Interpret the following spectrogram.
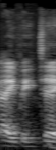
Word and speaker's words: ABT: I know I pronounced it wrong. It's apt. Well, most people in England call it ABT. It's hard to get their head round. It is actually apt is the official name, but either is fine.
